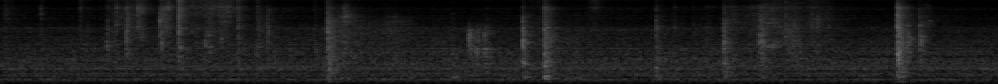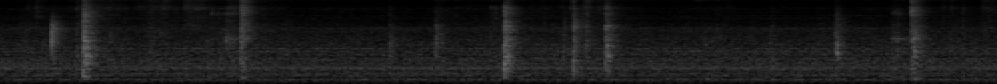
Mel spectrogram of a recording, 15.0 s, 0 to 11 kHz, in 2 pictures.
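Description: About ten scattered plastic clicks and knocks from handling an Epson L4160 inkjet printer: the scanner lid is shut, the output tray pulled out and paper fitted into the rear feed slot. A steady low hum runs underneath.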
